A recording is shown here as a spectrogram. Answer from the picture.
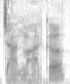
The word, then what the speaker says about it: Gianmarco: Like, not everyone sees my name and realizes that it's pronounced Gianmarco, but what I notice is that people are often more willing to learn how to pronounce it.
